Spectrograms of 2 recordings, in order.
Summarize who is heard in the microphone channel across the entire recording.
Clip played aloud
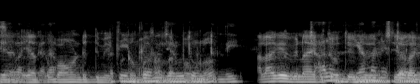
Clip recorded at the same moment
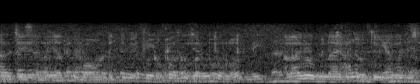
both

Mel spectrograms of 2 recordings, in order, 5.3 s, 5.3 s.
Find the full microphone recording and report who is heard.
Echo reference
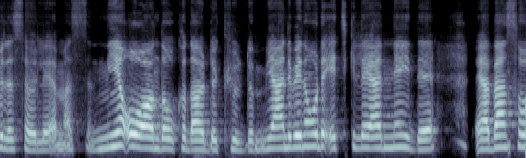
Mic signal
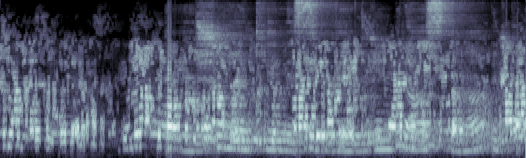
both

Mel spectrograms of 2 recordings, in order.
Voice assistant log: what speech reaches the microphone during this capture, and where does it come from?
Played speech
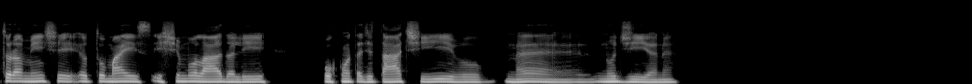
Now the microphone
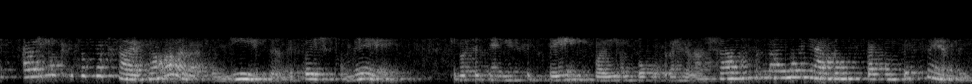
user only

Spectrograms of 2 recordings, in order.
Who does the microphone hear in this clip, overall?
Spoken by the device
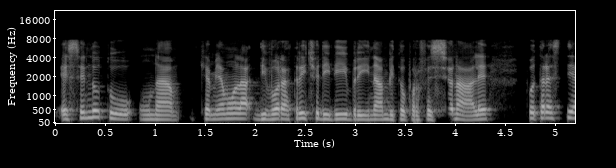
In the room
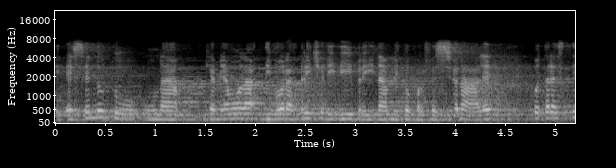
echo only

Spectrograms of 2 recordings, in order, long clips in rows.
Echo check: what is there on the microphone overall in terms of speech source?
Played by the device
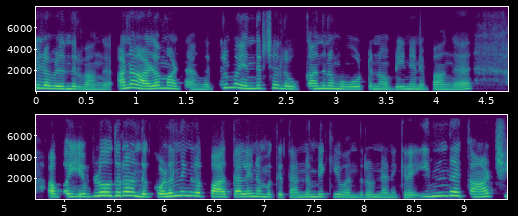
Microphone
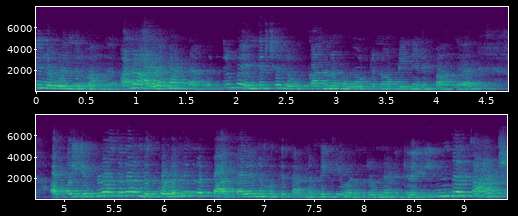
echo only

